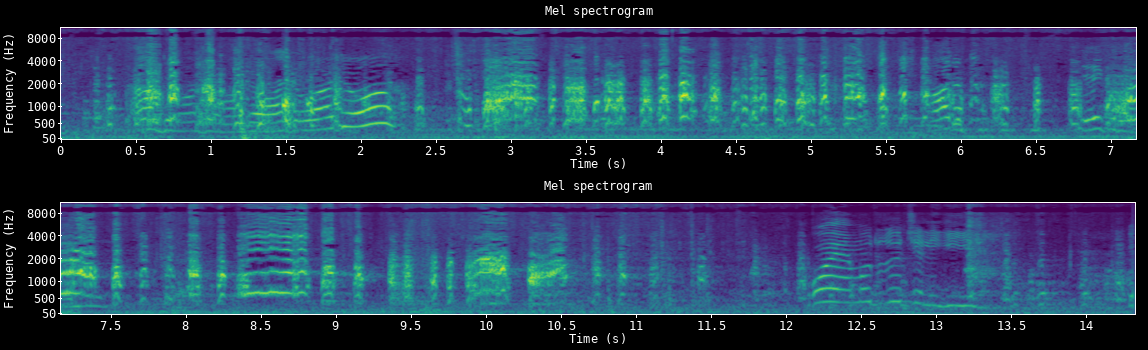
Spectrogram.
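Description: Chickens clucking and calling in short, wavering bursts, several times over, mixed with scattered rattles and knocks from the wire-mesh coops being handled.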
